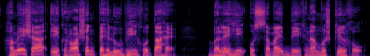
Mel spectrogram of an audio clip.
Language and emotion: Hindi, neutral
